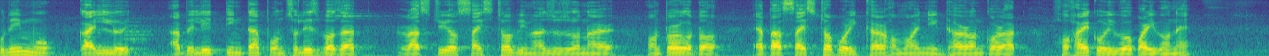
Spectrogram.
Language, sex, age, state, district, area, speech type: Assamese, male, 30-45, Assam, Golaghat, urban, read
